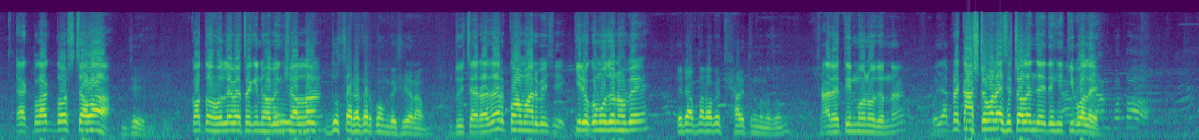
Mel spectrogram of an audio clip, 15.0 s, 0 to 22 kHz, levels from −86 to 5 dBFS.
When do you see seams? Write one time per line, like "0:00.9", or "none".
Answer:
none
